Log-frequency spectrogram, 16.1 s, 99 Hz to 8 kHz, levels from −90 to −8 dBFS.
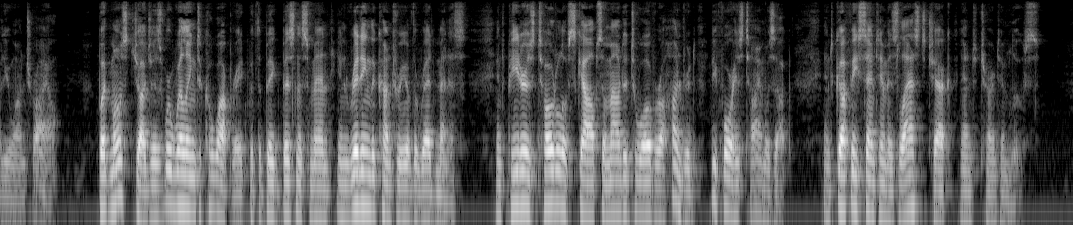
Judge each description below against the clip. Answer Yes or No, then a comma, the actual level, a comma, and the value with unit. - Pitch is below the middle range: Yes, low, 115 Hz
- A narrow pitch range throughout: No, average, 4.3 semitones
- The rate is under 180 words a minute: No, average, 185 wpm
